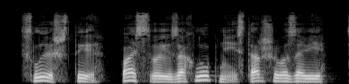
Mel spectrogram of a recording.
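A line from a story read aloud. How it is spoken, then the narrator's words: Calm reply. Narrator (Russian): спокойно ответил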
